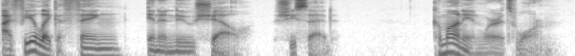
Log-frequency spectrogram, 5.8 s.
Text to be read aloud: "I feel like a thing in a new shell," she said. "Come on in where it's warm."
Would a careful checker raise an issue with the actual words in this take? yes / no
no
